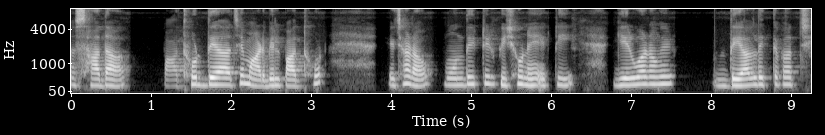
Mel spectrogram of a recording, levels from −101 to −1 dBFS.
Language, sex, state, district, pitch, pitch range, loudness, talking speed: Bengali, female, Jharkhand, Jamtara, 205 Hz, 190-225 Hz, -18 LUFS, 95 wpm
